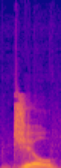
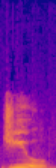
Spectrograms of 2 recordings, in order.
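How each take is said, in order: First: The vowel is a short, lax i sound. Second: The vowel is a long, tense ee sound. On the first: The speaker calls it right. "a gente vai falar Jill ... olha a pronúncia do short I vowel sound" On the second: The speaker calls it wrong. "em vez de Jill"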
